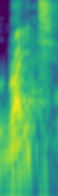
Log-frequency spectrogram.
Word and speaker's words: right: So if you remember some words like wrong with a silent W, or right with a silent G, light, silent G.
